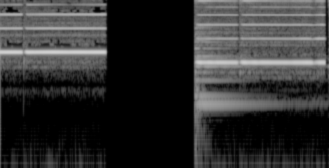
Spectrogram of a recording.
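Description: Soprano recorder melody: a high D played twice and held, about a second of silence, then a lower A played twice and held. The notes are steady and clear.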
